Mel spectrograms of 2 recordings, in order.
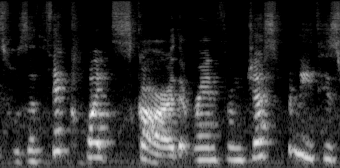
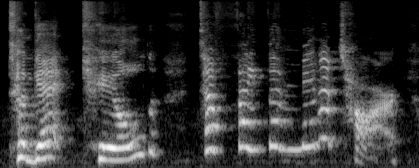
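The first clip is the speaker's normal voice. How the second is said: indignant; 9 semitones higher, slower than usual. Acted.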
